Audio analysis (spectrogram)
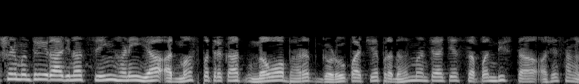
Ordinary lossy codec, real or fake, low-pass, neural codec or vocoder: none; real; 3.6 kHz; none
